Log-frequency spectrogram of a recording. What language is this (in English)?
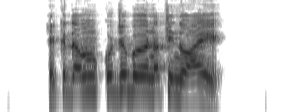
Sindhi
